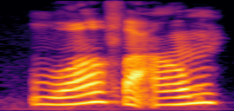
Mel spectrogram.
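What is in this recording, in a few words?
"imitate", Mandarin Chinese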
